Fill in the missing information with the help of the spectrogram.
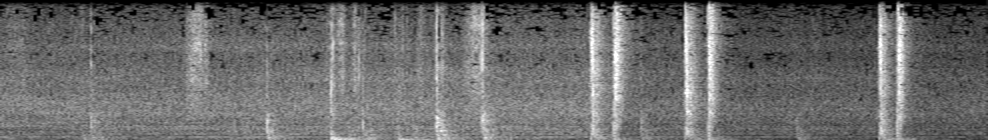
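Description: Staple gun firing staples through the vinyl headliner into its backing: about ten sharp snaps, several in quick pairs, the loudest about two and a half seconds in.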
